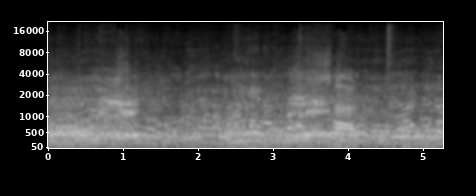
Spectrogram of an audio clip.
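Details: Small bull calves bought by a farmer at a cattle market in Comilla, Bangladesh, on 10 June, lowing in drawn-out wavering moos, two main calls about three seconds apart, over loud crowd chatter and people bargaining.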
